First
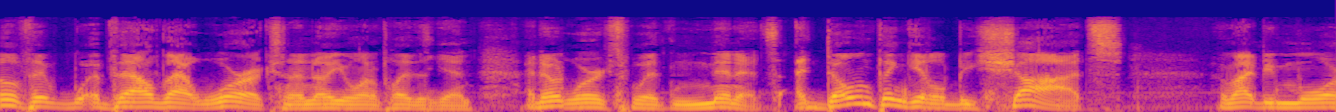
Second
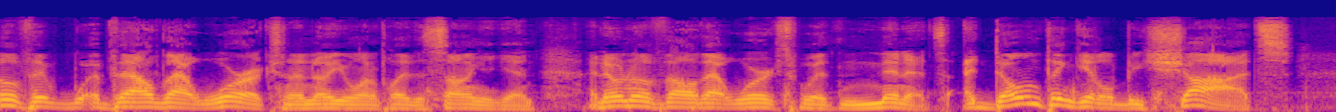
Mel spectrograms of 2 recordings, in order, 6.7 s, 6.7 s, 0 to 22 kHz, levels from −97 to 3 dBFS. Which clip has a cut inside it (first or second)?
first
